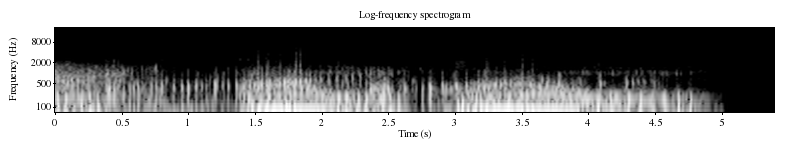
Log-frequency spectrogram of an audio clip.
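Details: Loud, long, deep gurgling rumbles with bubbly crackles in two waves; ordinary stomach growling (borborygmi).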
